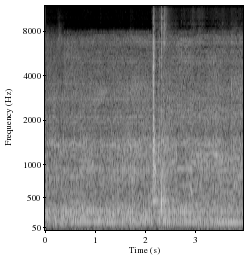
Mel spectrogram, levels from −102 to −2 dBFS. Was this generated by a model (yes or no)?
yes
